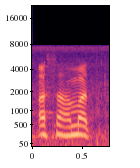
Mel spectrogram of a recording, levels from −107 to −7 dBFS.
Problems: none marked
